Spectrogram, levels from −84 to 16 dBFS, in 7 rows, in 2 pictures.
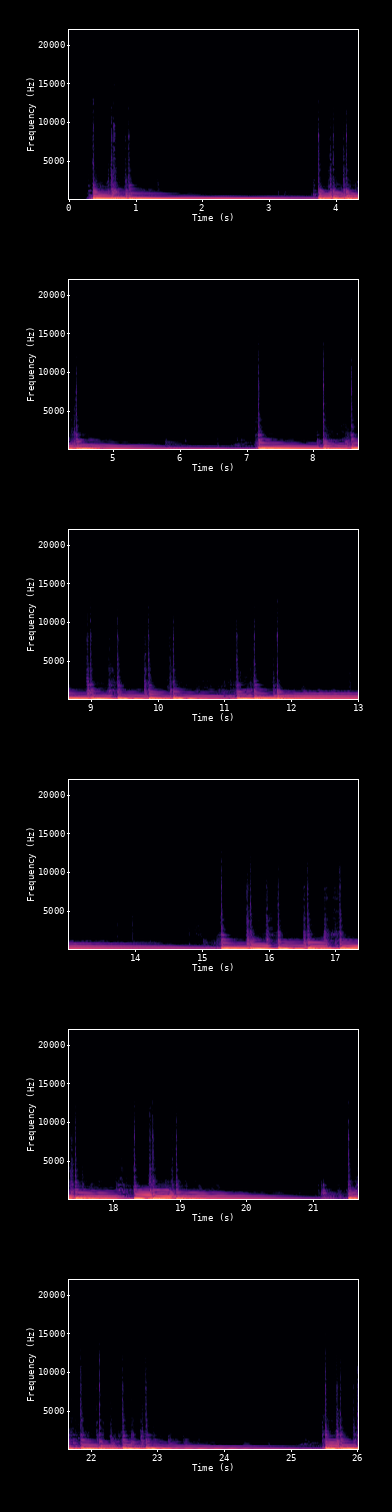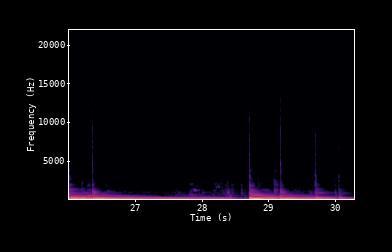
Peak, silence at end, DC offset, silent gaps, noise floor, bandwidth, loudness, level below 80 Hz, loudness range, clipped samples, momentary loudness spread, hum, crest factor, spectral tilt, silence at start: -2 dBFS; 0 s; under 0.1%; none; -48 dBFS; 1.5 kHz; -16 LUFS; -24 dBFS; 7 LU; under 0.1%; 21 LU; none; 14 dB; -13 dB/octave; 0.35 s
